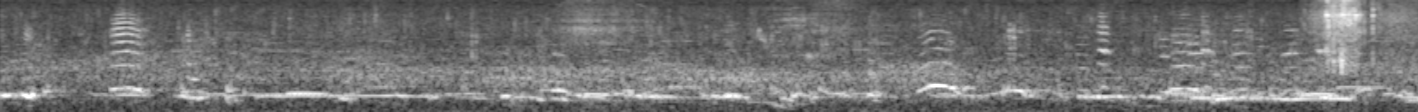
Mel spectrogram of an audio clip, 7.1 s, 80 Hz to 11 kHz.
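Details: A wintering flock of tundra swans in Azumino, Nagano Prefecture, Japan, 22 February 2013, leaving the Otakara-da flood pond to feed in rice fields. A steady, soft chorus of mellow honking calls with a few louder yelps.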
